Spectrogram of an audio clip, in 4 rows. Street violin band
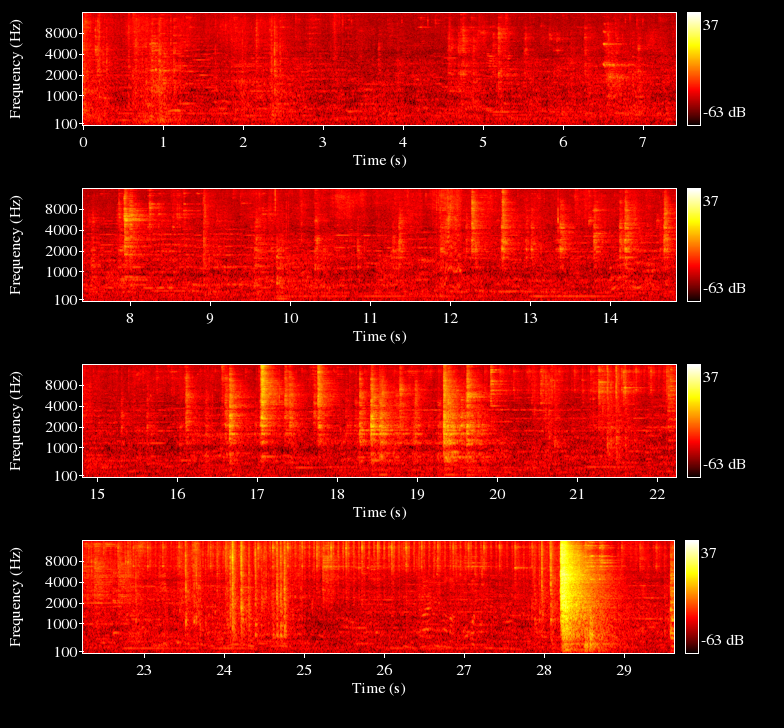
7.6 13.4

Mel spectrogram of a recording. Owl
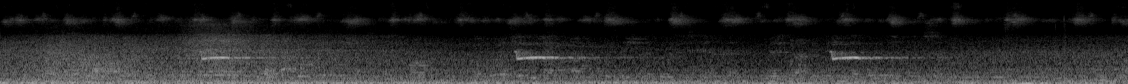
2.0 2.6, 5.1 6.2, 8.3 9.2

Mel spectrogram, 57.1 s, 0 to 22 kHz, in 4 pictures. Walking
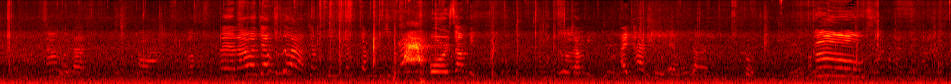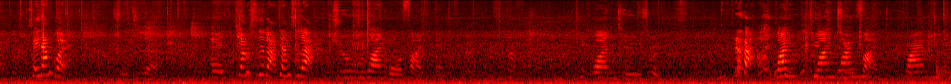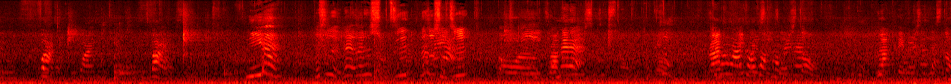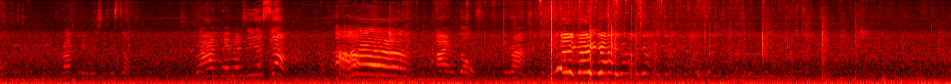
49.9 57.0

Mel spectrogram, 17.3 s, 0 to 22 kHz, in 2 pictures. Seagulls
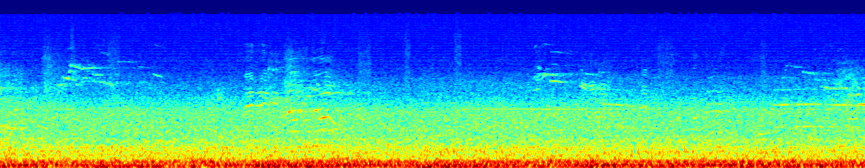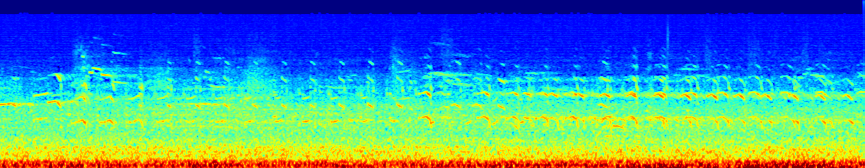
7.8 17.3

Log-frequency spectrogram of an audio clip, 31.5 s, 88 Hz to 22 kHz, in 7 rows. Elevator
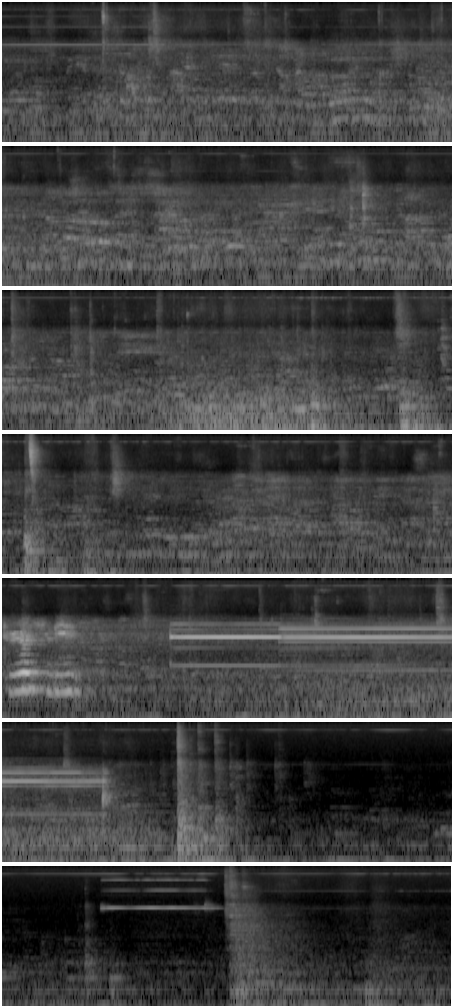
10.5 12.7, 19.7 24.2

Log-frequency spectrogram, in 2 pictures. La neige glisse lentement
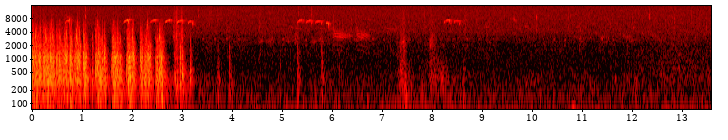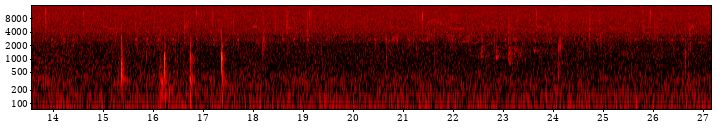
0.0 3.4

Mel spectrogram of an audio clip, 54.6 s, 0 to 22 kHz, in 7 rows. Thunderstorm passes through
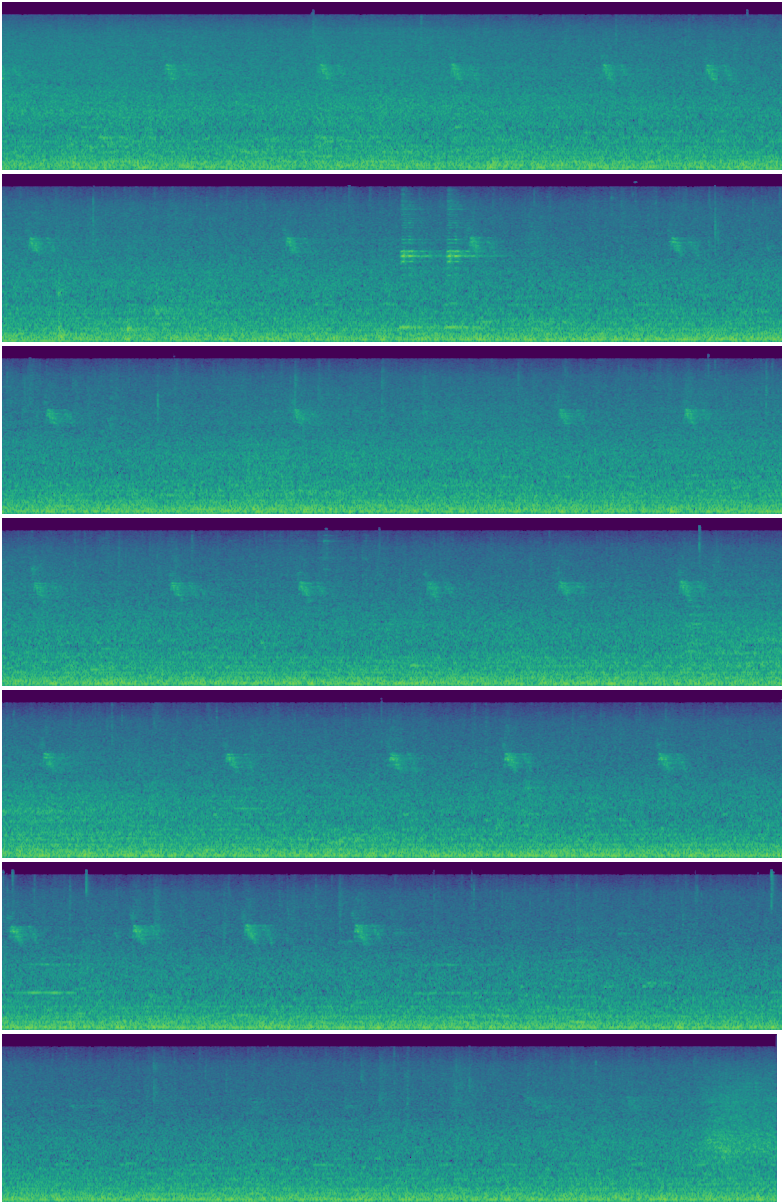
53.6 54.5

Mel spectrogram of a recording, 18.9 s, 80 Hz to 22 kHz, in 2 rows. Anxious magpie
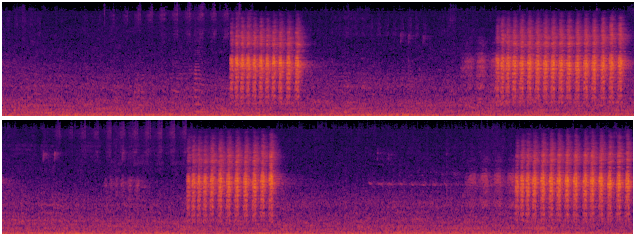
3.4 4.7, 6.9 9.5, 12.3 13.7, 16.4 18.9

